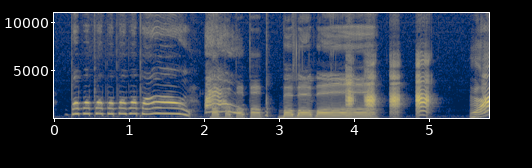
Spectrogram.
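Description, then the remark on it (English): A person imitates a parrot, with a quick run of nasal, chattering squawks followed by longer strained screeches and a few sharp calls, loud with brief pauses between bursts. “Now you're a parrot.”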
